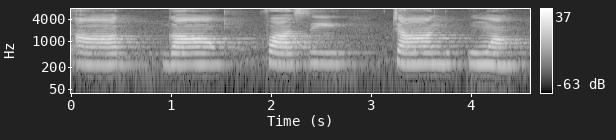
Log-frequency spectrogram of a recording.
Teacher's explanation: नाक से भी हवा निकल रही है, मुंह से भी निकल रही है ये, तो क्या हो गया, ये अनुनासिक हो गया।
